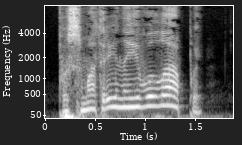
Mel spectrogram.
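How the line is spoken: Exclaiming. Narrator (Russian): воскликнул Селен

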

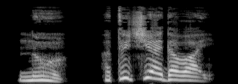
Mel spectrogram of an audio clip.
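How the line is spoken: Harsh bark. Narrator (Russian): рявкнул бессмертный

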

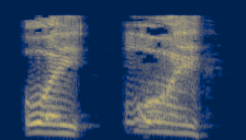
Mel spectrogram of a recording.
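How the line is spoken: Old man's groan. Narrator (Russian): Пожилой мужчина застонал

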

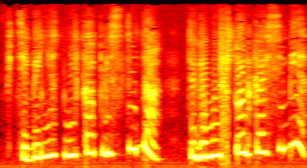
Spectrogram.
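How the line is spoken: Shouting woman. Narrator (Russian): закричала Карла

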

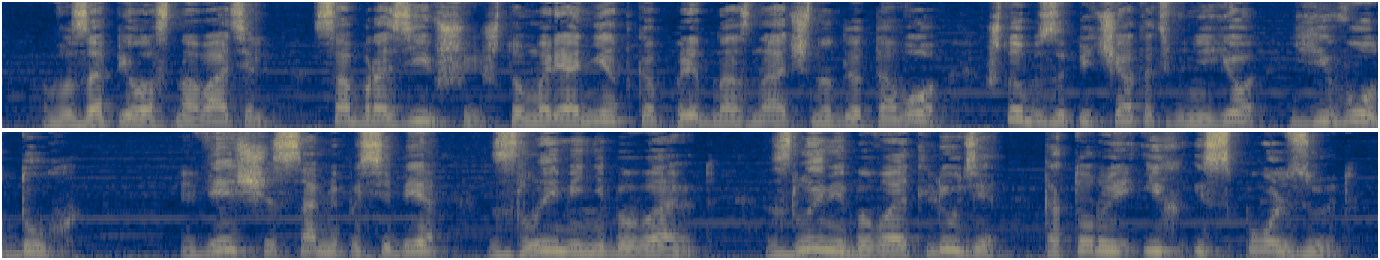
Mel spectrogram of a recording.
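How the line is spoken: Plain. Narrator (Russian): ответил Нели

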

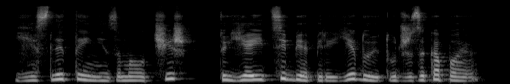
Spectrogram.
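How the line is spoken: Whisper. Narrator (Russian): прошептала

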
